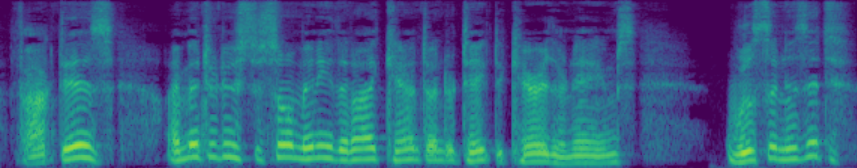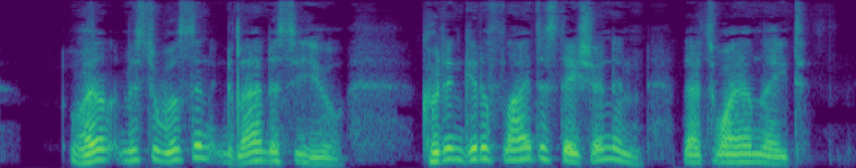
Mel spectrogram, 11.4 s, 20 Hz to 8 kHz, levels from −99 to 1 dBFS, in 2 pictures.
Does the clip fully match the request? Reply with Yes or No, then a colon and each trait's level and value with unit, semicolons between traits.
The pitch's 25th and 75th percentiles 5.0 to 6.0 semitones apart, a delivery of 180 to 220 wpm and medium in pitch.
Yes: average, 5.3 semitones; average, 195 wpm; medium, 175 Hz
